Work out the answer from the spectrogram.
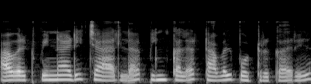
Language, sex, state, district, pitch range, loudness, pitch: Tamil, female, Tamil Nadu, Nilgiris, 195-215 Hz, -18 LUFS, 210 Hz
